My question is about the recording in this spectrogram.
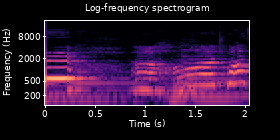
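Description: Soprano singing an English Renaissance broadside ballad, accompanied by a consort of lute, cittern and bowed viols. A long held note ends just after the start, and a new sung phrase with sliding pitch begins about a second in, over a steady sustained bass.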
